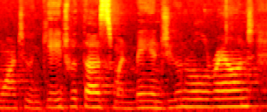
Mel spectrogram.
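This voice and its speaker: A woman talks at a very fast pace in a medium pitch. Audible room echo surrounds her voice. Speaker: community organization representative. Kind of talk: presentation to council.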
